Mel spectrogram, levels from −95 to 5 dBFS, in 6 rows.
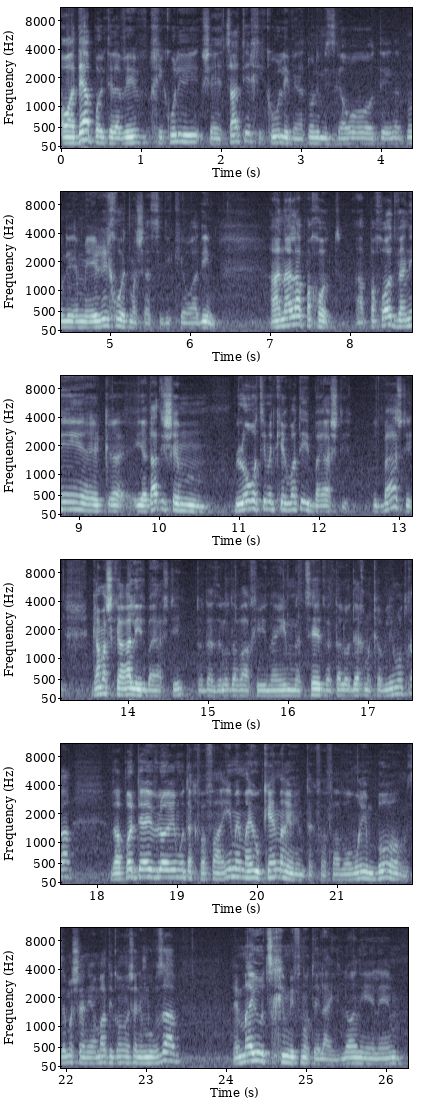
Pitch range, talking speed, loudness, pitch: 125-155 Hz, 185 wpm, -19 LUFS, 135 Hz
